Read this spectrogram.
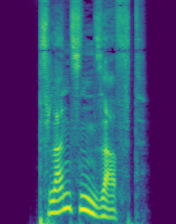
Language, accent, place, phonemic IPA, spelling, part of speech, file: German, Germany, Berlin, /ˈp͡flant͡sn̩ˌzaft/, Pflanzensaft, noun, De-Pflanzensaft.ogg
- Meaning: sap (of a plant)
